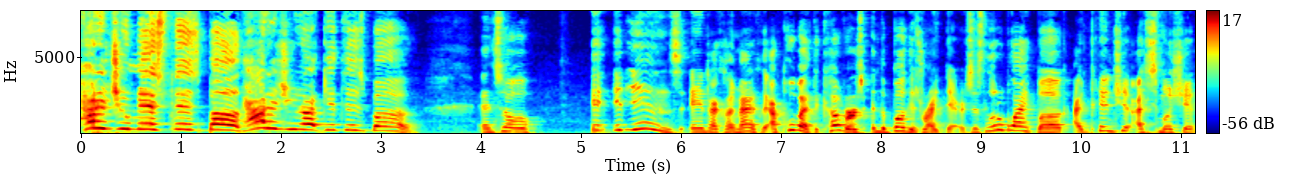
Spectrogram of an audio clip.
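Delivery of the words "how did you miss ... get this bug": play-acted, pitched-up screaming. Retelling how she came flying out of bed, imitating her screaming. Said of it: "She's screaming".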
